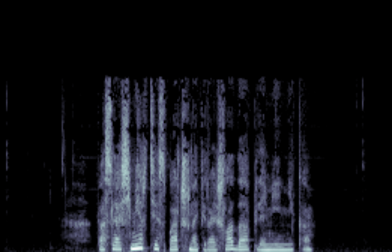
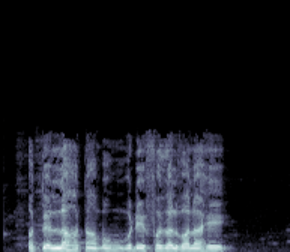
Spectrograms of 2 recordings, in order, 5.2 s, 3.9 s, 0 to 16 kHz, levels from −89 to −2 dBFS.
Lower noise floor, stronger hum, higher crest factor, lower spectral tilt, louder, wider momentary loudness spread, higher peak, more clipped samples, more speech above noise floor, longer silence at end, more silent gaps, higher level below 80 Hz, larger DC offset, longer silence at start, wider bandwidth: first, -81 dBFS vs -68 dBFS; neither; about the same, 20 dB vs 16 dB; second, -4.5 dB/octave vs -7 dB/octave; second, -22 LUFS vs -18 LUFS; first, 18 LU vs 9 LU; about the same, -4 dBFS vs -2 dBFS; neither; first, 60 dB vs 51 dB; first, 1.1 s vs 0.85 s; neither; second, -62 dBFS vs -56 dBFS; neither; first, 1.3 s vs 0.35 s; first, 11.5 kHz vs 7.6 kHz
